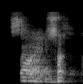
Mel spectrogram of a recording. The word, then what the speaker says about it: sign: Sign.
